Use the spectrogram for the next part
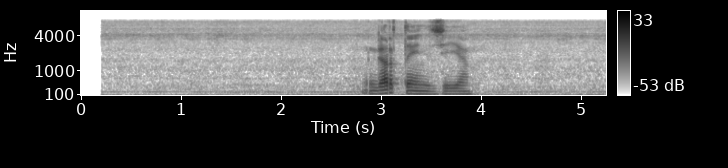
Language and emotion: Russian, neutral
